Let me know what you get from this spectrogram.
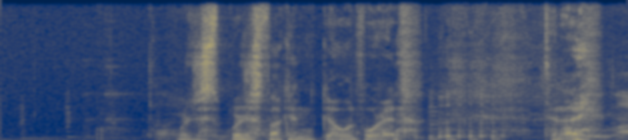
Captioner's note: laughs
